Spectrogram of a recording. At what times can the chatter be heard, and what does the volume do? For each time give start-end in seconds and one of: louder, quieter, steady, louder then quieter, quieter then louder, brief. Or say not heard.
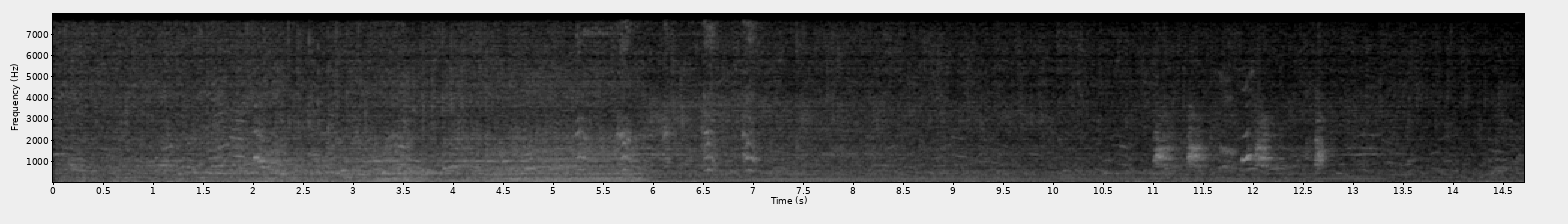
0.0-14.6 quieter.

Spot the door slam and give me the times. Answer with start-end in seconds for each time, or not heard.
not heard.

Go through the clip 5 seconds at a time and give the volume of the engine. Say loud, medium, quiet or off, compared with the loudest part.
loud, loud, quiet.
